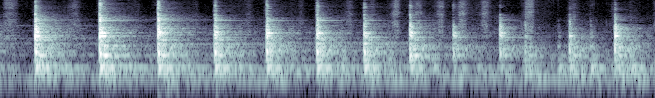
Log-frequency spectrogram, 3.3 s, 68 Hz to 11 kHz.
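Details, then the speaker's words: 1968 Sears hydro engine, head off after valve regap, piston rocked by hand at top dead center: sharp hollow uneven clacks; owner suspects piston looseness causes the ticking noise, cylinder may need honing, unconfirmed. "So, alright guys, and if this ain't the ticking, clicking, whatever noise, I'm going to assume it's this piston. Let's see, the top dead center, she rocks a little bit."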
